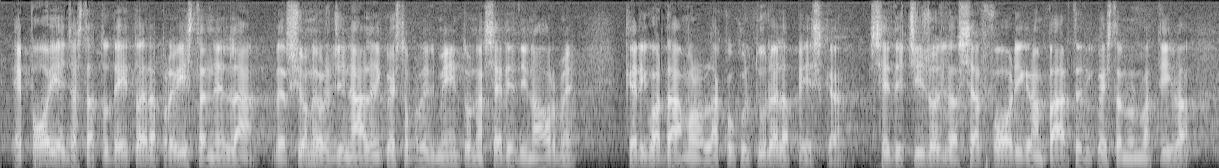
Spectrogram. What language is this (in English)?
Italian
